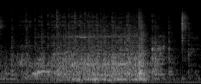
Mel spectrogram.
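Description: Bernina sewing machine running as it stitches a seam, for about a second and a half before it stops.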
